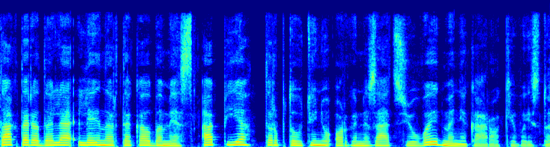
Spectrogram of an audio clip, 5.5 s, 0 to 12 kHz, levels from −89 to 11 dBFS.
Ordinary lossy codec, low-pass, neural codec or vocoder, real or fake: AAC, 64 kbps; 10.8 kHz; none; real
